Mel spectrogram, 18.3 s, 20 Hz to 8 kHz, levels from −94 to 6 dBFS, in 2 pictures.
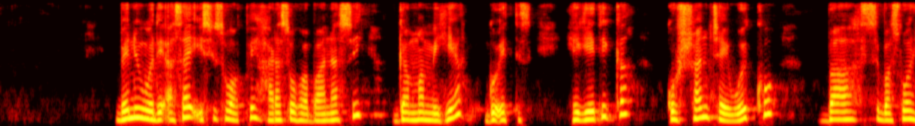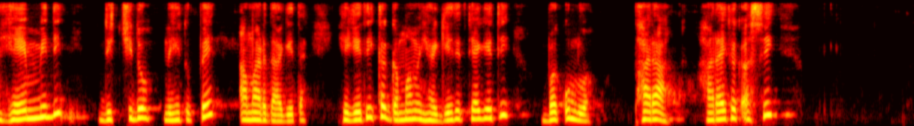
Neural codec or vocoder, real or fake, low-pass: codec, 16 kHz, 4.8 kbps, FACodec; fake; 7.2 kHz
